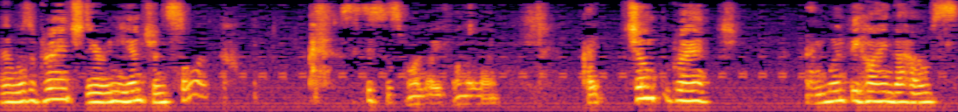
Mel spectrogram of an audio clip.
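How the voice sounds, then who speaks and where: With music in the background, a woman talks at a fairly slow pace, with long, frequent pauses and big swings in loudness. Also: ordinary pitch variation. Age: 60s. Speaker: storyteller sharing personal experience. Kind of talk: personal testimony. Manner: casual, halting.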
